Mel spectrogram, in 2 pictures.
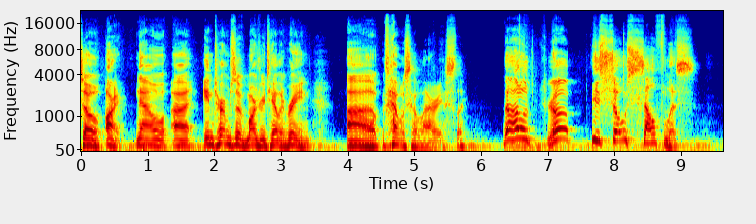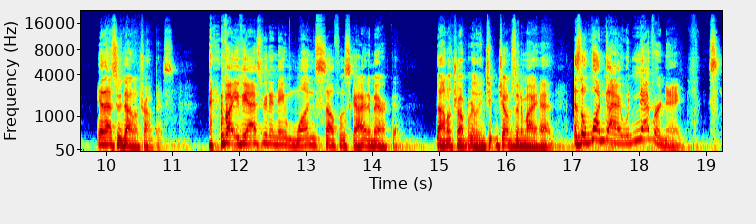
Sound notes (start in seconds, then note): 11.5 laugh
